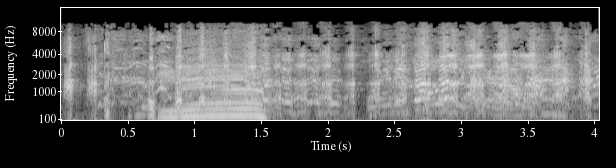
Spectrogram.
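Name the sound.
cow mooing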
